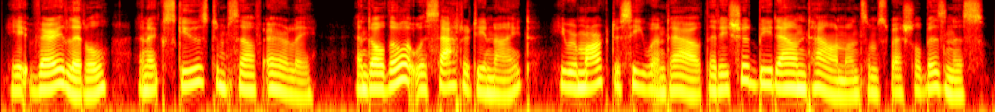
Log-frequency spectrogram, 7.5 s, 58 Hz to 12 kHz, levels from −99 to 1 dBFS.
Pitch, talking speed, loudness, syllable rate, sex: 175 Hz, 240 wpm, -19 LUFS, 6.7 syllables/s, female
